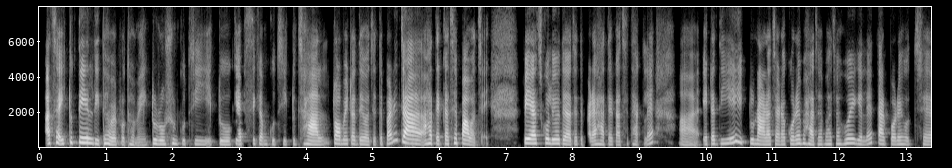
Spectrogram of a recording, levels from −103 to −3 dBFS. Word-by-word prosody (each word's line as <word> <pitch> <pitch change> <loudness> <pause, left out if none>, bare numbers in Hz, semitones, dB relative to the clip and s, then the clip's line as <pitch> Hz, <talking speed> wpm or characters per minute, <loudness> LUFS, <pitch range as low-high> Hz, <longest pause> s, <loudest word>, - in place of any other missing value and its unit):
আচ্ছা 225 - 0
একটু 285 - -3
তেল 275 -1 +7
দিতে 215 +2 -2
হবে 180 -2 +2
প্রথমে। 180 -3 -8
একটু 225 - -3
রসুন 215 +3 -4
কুচি, 200 0 -9 0.2
একটু - - -7 0.2
ক্যাপসিকাম 200 0 -4
কুচি, 200 0 -10
একটু 200 +2 -12
ঝাল 190 -4 +6 0.2
টমেটো 215 -2 +2
দেয়া 190 -2 -1
যেতে 185 +1 -9
পারে 390 - +3
যা - - +12 0.3
হাতের 200 -4 0
কাছে 210 +5 0
পাওয়া - - +7
যায়। - - -12 0.5
পেঁয়াজ 235 -2 +7
কলিও 230 -2 +3
দেওয়া 195 -2 +3
যেতে 190 +1 -9
পারে 190 - +1
হাতের 185 -1 -5
কাছে 170 - -8
থাকলে। - - -8 0.5
আ - - -2 0.3
এটা 215 +3 -2
দিয়ে 235 +3 -3
একটু 280 -5 -7
নাড়াচাড়া 190 0 +1
করে 210 +2 -1
ভাজা 195 0 -2
ভাজা 205 +1 -6
হয়ে 245 +1 0
গেলে 200 +2 -5
তারপরে 195 -2 -1
হচ্ছে 190 +1 -12
200 Hz, 195 wpm, -23 LUFS, 190-225 Hz, 0.5 s, যা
